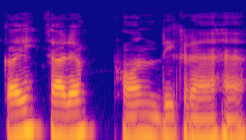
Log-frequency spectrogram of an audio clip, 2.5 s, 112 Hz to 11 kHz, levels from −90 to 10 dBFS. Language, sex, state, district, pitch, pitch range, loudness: Hindi, male, Bihar, Patna, 125 Hz, 120-135 Hz, -16 LUFS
